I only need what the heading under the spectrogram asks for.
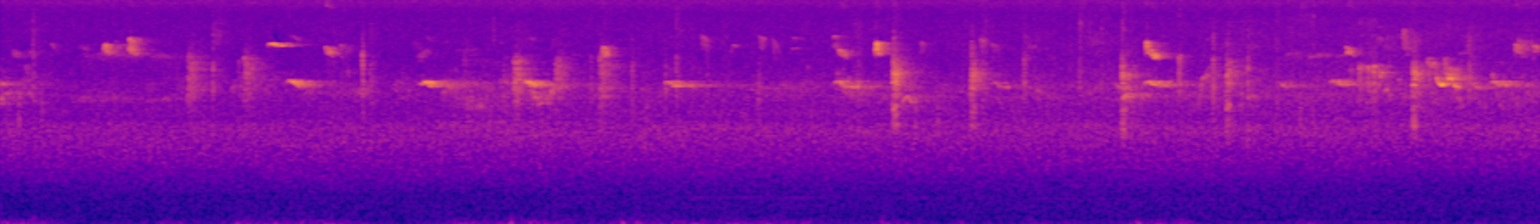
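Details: Black-faced bunting (Emberiza spodocephala) in a park in winter gives thin, high, very short tsip notes scattered irregularly, over a steady low rumble of wind and outdoor noise.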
